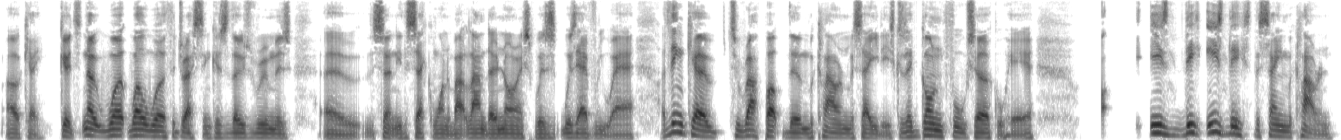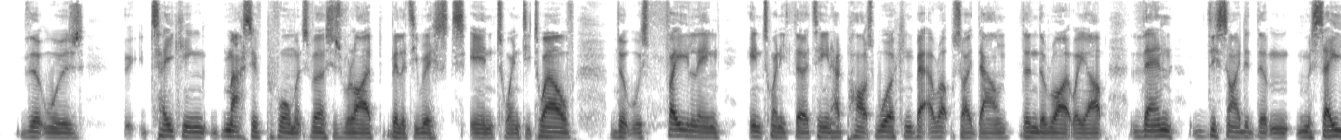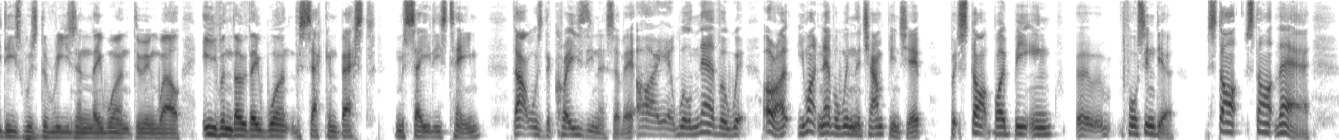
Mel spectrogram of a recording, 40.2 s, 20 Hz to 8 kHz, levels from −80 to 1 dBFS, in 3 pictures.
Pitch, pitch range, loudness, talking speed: 100 Hz, 90-120 Hz, -20 LUFS, 175 wpm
